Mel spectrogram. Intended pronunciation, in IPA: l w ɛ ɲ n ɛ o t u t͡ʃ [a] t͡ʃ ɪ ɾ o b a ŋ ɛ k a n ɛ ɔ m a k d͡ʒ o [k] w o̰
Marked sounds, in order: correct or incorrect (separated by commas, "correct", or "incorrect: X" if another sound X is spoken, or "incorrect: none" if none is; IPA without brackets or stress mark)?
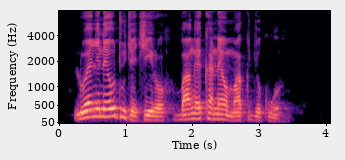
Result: incorrect: e, correct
